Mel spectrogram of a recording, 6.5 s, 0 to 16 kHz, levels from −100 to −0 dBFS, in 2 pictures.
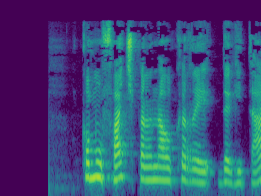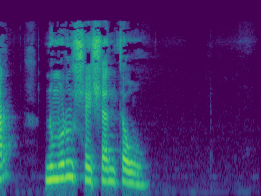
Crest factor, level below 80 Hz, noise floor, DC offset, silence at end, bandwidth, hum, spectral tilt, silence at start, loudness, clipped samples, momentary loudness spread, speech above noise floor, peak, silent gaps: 24 dB; -68 dBFS; -76 dBFS; under 0.1%; 1.45 s; 11.5 kHz; none; -2.5 dB/octave; 1.05 s; -21 LUFS; under 0.1%; 13 LU; 55 dB; 0 dBFS; none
